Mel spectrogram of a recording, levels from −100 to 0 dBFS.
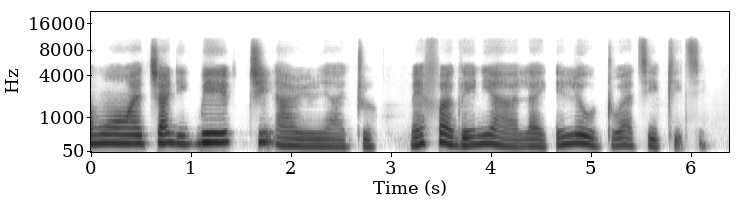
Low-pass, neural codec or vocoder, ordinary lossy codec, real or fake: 10.8 kHz; codec, 24 kHz, 0.5 kbps, DualCodec; none; fake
